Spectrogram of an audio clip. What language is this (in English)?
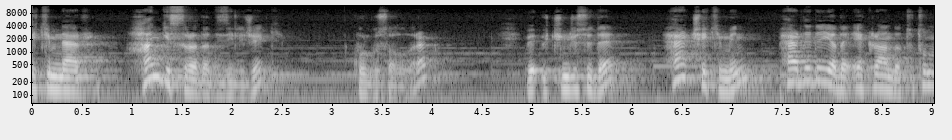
Turkish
